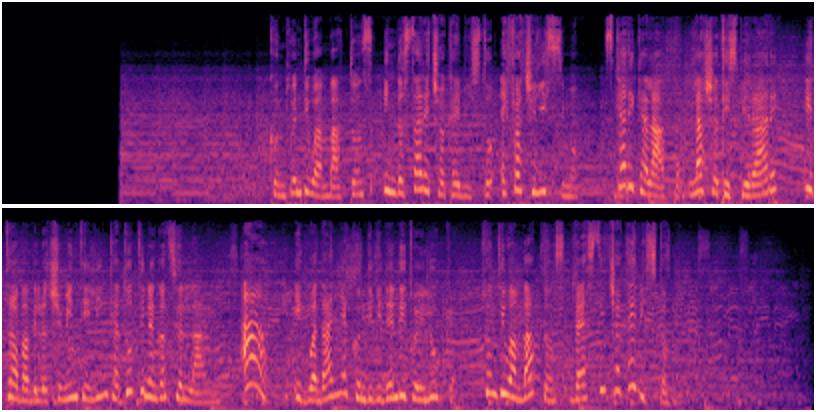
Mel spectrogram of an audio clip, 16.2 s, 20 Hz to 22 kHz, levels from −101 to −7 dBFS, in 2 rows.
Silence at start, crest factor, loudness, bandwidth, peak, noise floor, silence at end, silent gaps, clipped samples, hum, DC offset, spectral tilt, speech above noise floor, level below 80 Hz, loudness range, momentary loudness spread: 1.15 s; 24 dB; -32 LUFS; 17 kHz; -10 dBFS; under -90 dBFS; 0.4 s; none; under 0.1%; none; under 0.1%; -3 dB/octave; over 58 dB; -58 dBFS; 4 LU; 19 LU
